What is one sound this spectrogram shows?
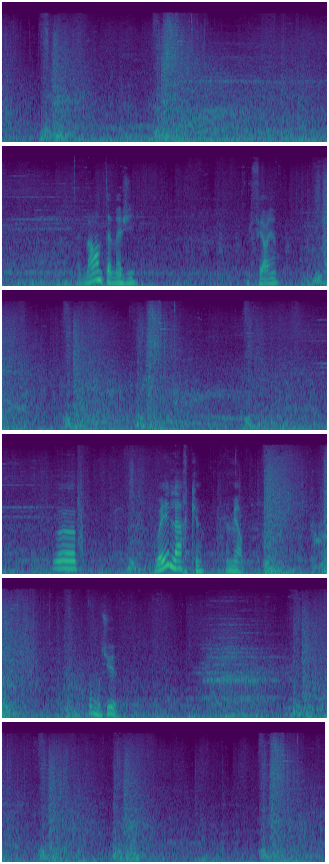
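Blades swing and clash in quick, sharp strikes.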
